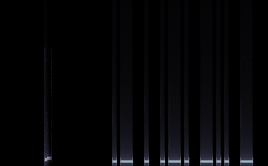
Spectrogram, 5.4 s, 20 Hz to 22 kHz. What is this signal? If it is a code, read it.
Morse code, heard as a keyed tone, about 15 wpm, 700 Hz. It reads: AERDT
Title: Code Groups - 5 Letters - 15wpm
